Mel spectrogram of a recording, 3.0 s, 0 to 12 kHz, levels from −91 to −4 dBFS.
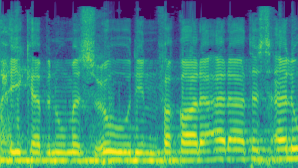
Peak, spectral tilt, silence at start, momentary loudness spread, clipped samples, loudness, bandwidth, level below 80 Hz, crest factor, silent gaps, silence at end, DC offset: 0 dBFS; -6 dB/octave; 0 s; 3 LU; 1%; -9 LUFS; 11 kHz; -40 dBFS; 8 dB; none; 0 s; under 0.1%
